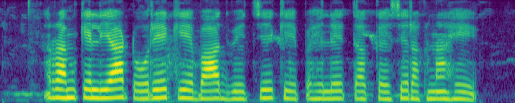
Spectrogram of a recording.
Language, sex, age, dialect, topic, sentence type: Chhattisgarhi, female, 25-30, Eastern, agriculture, question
